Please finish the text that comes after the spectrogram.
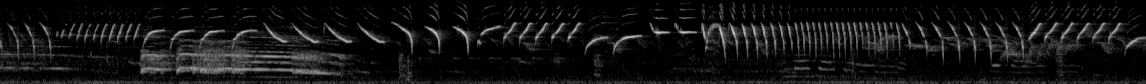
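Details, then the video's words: Training song of a canary meant to encourage other birds to sing: rapid trills of descending sweeps, a short low warbling passage, then fast buzzy rolls and repeated high whistles, quiet backdrop. "Canary Seducing Friends to Sing!"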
